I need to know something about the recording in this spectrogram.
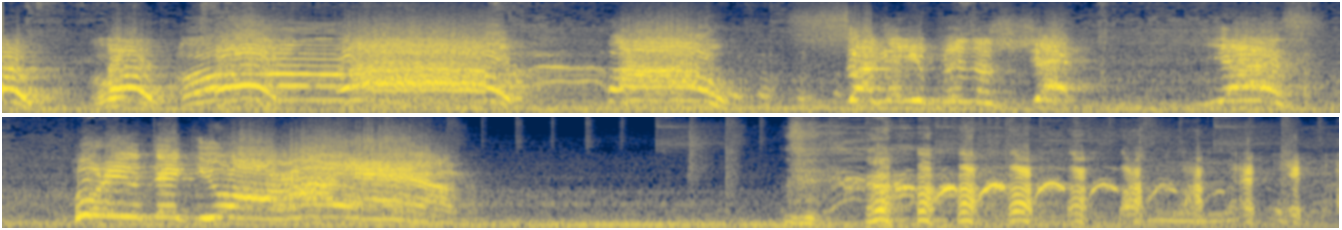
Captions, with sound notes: - Oh! - Oh, Oh! [celebrating gamer noises] Suck it you piece of shit! Yes! Who do you think you are? I am! (laughs)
